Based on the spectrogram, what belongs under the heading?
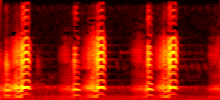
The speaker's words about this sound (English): If species look similar, could they have different voices, like the Canada goose's brassy honks?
